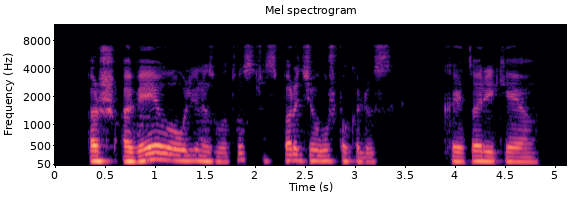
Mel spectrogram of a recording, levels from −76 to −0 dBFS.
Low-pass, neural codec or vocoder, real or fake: 7.2 kHz; none; real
